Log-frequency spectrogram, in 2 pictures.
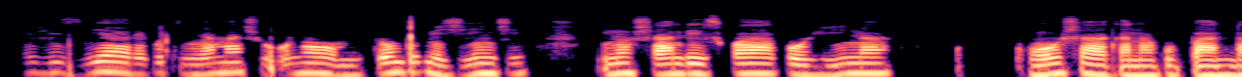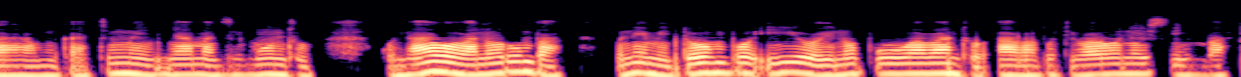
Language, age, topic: Ndau, 50+, health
